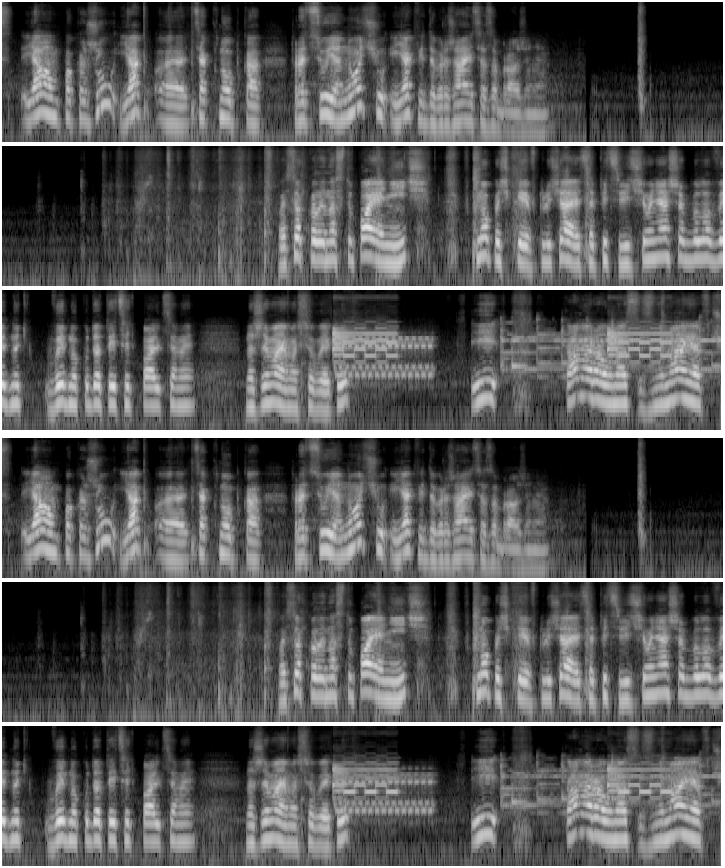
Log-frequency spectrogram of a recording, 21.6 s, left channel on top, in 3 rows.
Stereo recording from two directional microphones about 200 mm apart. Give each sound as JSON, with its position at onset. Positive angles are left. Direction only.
{"t": 0.2, "sound": "speech", "side_deg": 15}
{"t": 10.1, "sound": "speech", "side_deg": -5}
{"t": 18.4, "sound": "telephone bell ringing", "side_deg": 5}
{"t": 19.1, "sound": "speech", "side_deg": 5}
